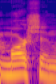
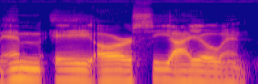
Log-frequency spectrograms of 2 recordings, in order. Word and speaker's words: Marcion: Marcion, right? Is it Marcion? I think it was Marcion. Not Martian like a fucking guy from the planet Mars. I mean Marcion.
